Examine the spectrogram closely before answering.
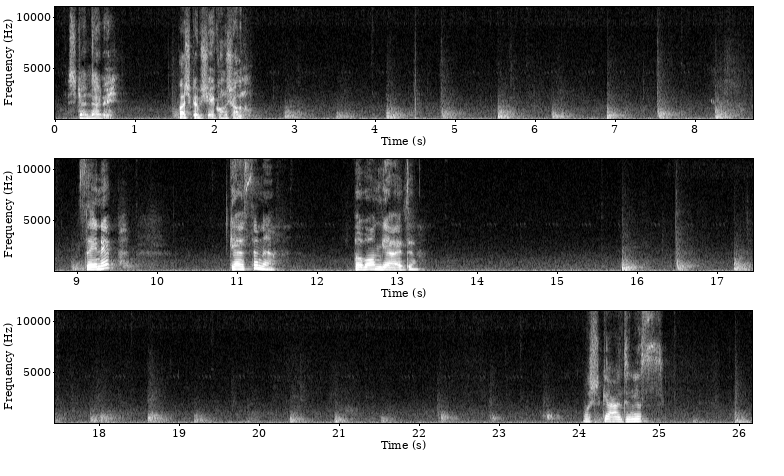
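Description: A man speaks forcefully up close.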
